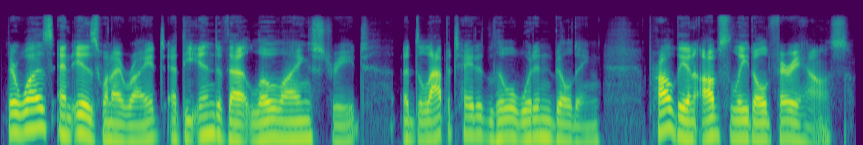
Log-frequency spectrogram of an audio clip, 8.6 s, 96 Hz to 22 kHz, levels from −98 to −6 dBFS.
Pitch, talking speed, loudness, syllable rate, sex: 125 Hz, 180 wpm, -20 LUFS, 5.7 syllables/s, male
